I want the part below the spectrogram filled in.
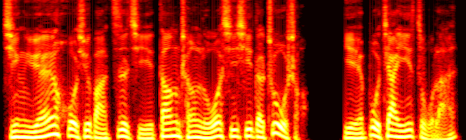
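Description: A man narrating a fantasy web novel as an audiobook, with expressive storytelling. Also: mid-range voice, moderate pace, dry recording, clean studio sound.

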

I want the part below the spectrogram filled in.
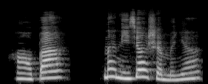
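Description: A woman's voice: sits high, normal speed, voice pushed up, close to an everyday voice. A woman voicing a playful, cute young female fox spirit in a coy, sweet, bubbly way. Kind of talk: audiobook character voice.

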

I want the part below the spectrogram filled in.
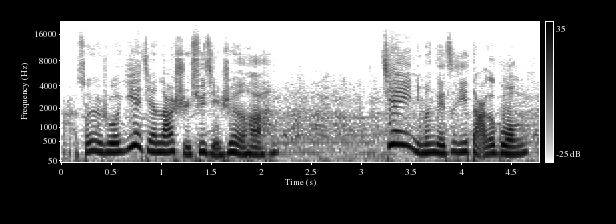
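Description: Lively laughing woman comedy host. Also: fairly high pitch, brisk, faint music behind, a faint crowd. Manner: laughs often while reading, lively. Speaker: host reading joke submissions. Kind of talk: comic storytelling podcast.

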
